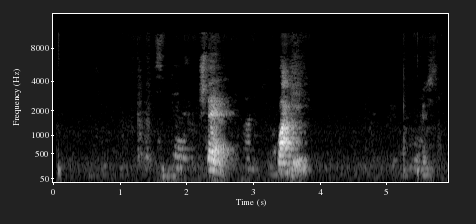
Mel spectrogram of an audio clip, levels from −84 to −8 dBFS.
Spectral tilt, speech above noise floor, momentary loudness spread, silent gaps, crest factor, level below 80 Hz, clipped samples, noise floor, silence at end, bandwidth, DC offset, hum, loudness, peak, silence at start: -5 dB/octave; 41 dB; 29 LU; none; 26 dB; -68 dBFS; under 0.1%; -65 dBFS; 0.45 s; 11.5 kHz; under 0.1%; none; -23 LUFS; -2 dBFS; 1.85 s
